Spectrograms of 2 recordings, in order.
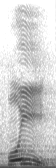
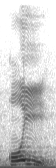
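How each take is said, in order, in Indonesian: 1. Bunyi k diikuti pembulatan bibir, kwi. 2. Bunyi k diikuti pembulatan bibir, kwi.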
